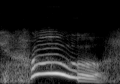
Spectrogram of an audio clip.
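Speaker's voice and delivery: fed-up, exasperated sigh, swooping. Voicing a character who sighs as the last person leaves: exasperated sigh. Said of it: "Pella just give out an exasperating sigh".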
